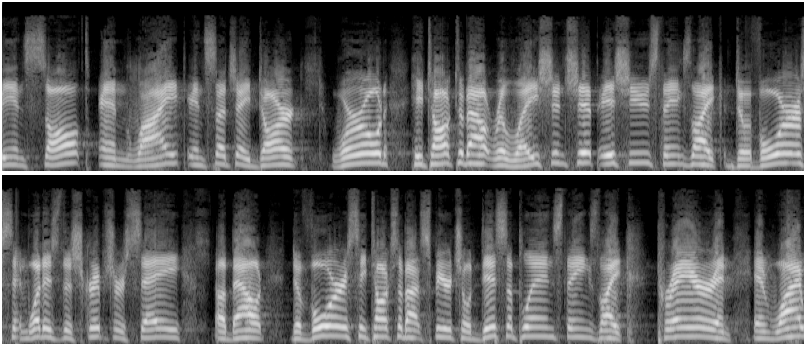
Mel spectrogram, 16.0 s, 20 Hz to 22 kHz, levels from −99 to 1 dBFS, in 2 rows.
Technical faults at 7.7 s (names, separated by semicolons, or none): repeated packet loss (robotic sound)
